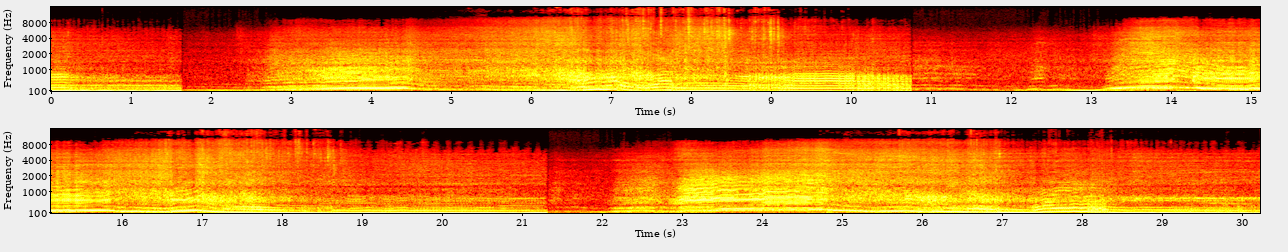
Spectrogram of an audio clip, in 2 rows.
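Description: Rally cars passing one after another on a gravel special stage, each engine revving hard, with the pitch climbing and dropping repeatedly through gear changes and lifts off the throttle in the corner. The sound switches abruptly between cars about 2, 11 and 21 seconds in; the later passes come from a green Volvo saloon and an orange Ford Escort.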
